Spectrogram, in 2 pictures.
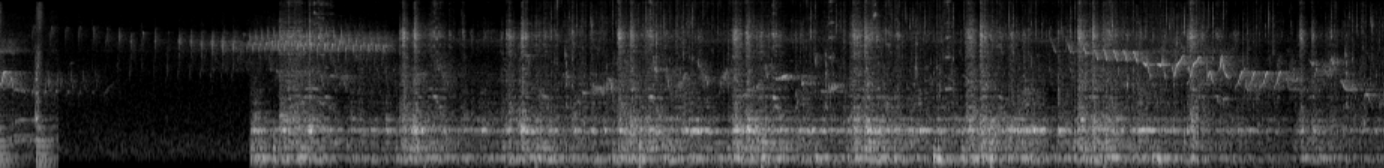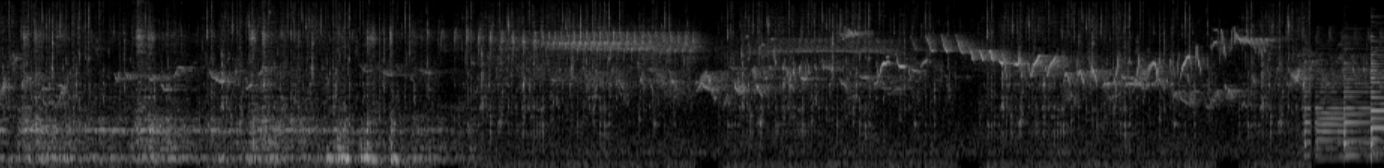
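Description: Water pouring from a thin tube into a small pool of water, splashing and gurgling steadily; it starts about two and a half seconds in. A steady hum runs under it and drops away about two-thirds of the way through.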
